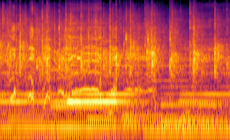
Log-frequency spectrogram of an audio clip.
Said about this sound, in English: Go ahead and put your hands together for the Lord. God at work. Oh, you can do God better than that. Don't clap for me. I made you mad this morning. Clap for God.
